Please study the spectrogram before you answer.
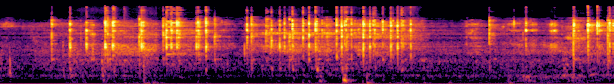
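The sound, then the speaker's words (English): Stirring a potato yeast and hydrogen peroxide mixture gives many quick, irregular clicks and light clinks in a steady run, with a constant low hum underneath. “You know, potato yeast can be a slow catalyst. Maybe it just needs a good stir.”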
